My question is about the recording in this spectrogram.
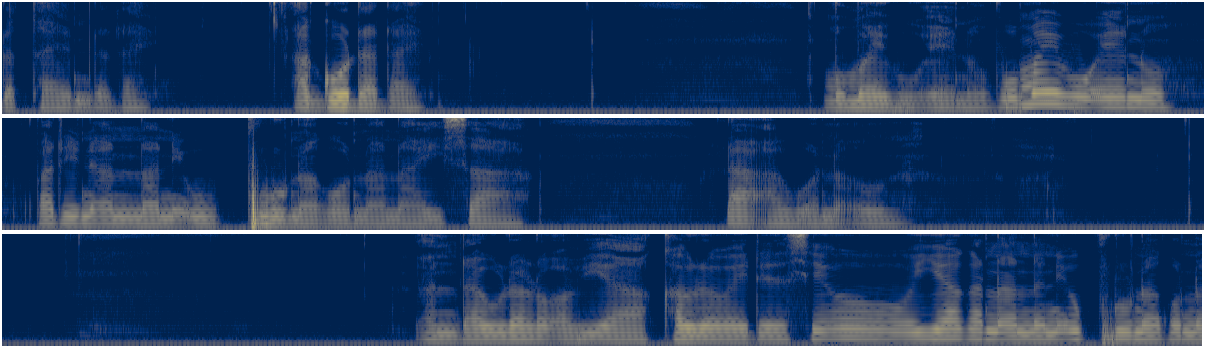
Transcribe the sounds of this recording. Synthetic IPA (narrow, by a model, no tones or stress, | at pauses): ɾatʰaemdadaj | aɡodadaj | bomajβoʔenoβomajβo̞ʔeno̞ | b̥aɾinaanːaniupuɾunaɡonanaisa | ɾaʔawana̰ʔona | anadawɾaɾoaβiakawɾaβajdeɾasiʔoiaɡananːaniupuɾunaɡona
